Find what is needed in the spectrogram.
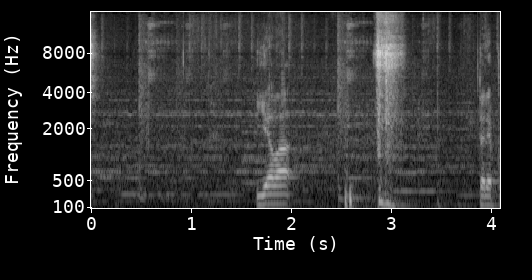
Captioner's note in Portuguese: vush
